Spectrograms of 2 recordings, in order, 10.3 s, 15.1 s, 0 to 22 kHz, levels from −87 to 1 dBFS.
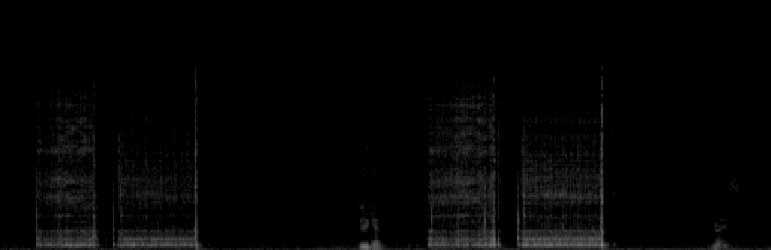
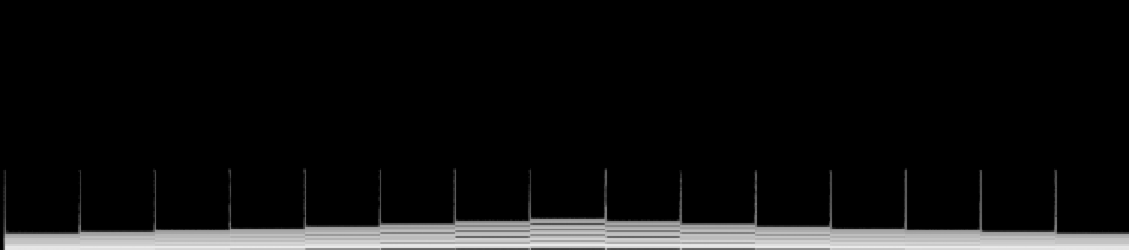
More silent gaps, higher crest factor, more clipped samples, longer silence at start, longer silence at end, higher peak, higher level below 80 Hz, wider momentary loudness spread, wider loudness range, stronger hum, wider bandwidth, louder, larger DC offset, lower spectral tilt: neither; first, 28 dB vs 6 dB; neither; about the same, 0.05 s vs 0.05 s; about the same, 0 s vs 0 s; second, -32 dBFS vs -2 dBFS; second, -82 dBFS vs -46 dBFS; first, 11 LU vs 0 LU; first, 7 LU vs 0 LU; neither; first, 16 kHz vs 3.6 kHz; second, -57 LUFS vs -8 LUFS; neither; second, -2 dB/octave vs -9 dB/octave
